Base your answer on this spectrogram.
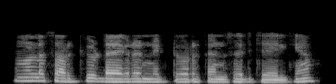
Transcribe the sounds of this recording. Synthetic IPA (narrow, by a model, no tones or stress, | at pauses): niŋːɐɭɨɽesɐrkjuɖɐjɐɡɾɐɳne̞ʈːʋɐrkːɐnusɐɾit͡ɕːaːjiɾikʲːaːm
